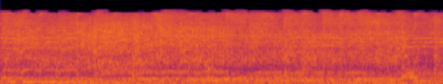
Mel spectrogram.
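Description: Rock music with electric guitar, at a steady level.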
